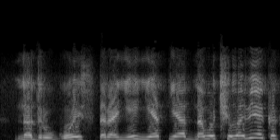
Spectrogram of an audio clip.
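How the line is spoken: Shouting. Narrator (Russian): кричал он

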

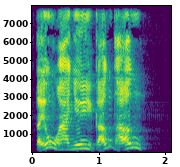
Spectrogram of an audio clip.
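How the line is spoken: Old man screaming. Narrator (Vietnamese): Lão kêu rú lên

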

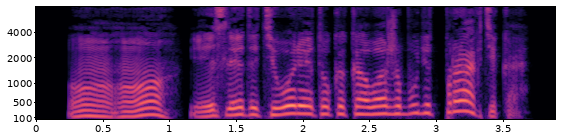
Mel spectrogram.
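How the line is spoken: Grumbled mutter. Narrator (Russian): буркнул я

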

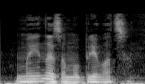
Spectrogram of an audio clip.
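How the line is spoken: Snorting. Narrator (Russian): хмыкнул Лейкил

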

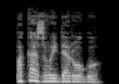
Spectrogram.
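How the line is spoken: Sharp curt young woman. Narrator (Russian): резко бросила девушка

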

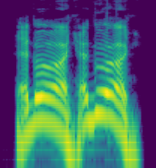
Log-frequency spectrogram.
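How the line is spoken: Shouting, voice breaking. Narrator (Russian): кричал сорвавшимся голосом Смирных

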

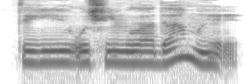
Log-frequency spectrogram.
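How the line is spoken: Soft. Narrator (Russian): мягко сказал он

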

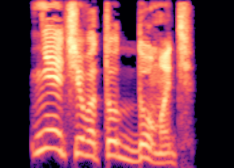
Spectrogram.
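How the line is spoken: Emboldened old man squealing. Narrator (Russian): взвизгнул осмелевший старик

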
